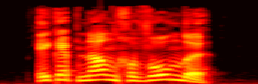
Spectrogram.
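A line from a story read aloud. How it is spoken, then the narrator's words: Shouted. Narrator (Dutch): riep Roger op dat moment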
